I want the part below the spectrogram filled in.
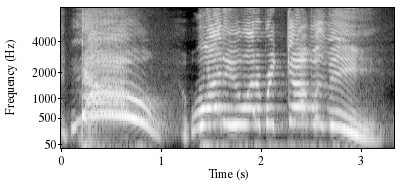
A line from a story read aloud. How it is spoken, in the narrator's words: I started yelling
